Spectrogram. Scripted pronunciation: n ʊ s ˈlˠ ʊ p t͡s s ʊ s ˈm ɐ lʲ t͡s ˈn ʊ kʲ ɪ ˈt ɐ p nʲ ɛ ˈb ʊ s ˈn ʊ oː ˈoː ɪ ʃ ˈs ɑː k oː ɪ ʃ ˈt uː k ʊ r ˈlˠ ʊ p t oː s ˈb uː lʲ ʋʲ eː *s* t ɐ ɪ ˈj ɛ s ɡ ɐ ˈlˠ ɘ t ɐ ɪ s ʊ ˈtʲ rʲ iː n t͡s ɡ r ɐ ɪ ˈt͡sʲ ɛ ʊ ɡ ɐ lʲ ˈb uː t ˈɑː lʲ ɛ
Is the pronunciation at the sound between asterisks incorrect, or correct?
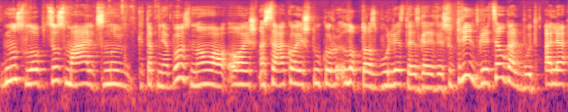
correct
